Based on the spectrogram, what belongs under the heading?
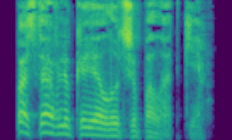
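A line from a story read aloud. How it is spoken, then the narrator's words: Mumbled. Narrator (Russian): пробормотал он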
